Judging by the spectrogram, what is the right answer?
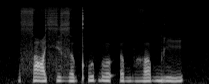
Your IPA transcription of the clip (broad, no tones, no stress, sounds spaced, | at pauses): s ɑ sʲ ʊ z ə kʷʼ i ɓ ʊ ʔ ə bʱ ʌ b i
